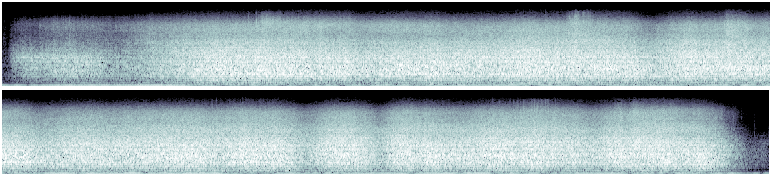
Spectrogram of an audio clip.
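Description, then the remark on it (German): An ocean drum's beads rolling across its skin produce a steady, washing hiss like sea surf, swelling and easing in gentle waves for about fifteen seconds with no voices, fairly loud before fading out. “Auf dem Fell bewegen sich die ja. Kugeln und dadurch klingt es nach Meeresrausch.”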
